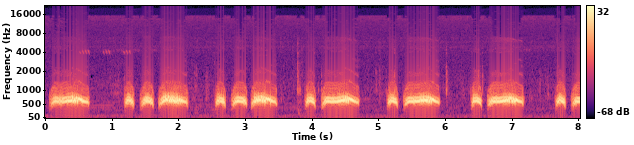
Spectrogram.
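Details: Spotted dove ('ức chẻ' type) cooing as a decoy lure: repeated phrases of two or three short hollow notes capped by a longer coo, delivered rhythmically over several seconds with no other sounds.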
